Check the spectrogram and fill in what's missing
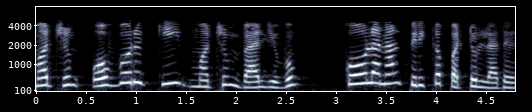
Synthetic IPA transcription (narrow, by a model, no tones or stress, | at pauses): mɐʈrɯmɔʋːɔɾɯkiːmɐʈrɯmʋaːljɯʋɯm | koːlɐnaːlpɪɾɪkːɐpːɐʈːɯɭːɐðɯ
